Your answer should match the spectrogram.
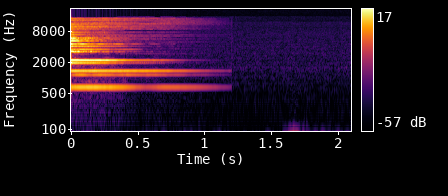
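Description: A single bell-like ding, struck once and ringing out with several overtones that fade away over about a second and a half.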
